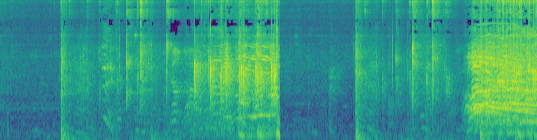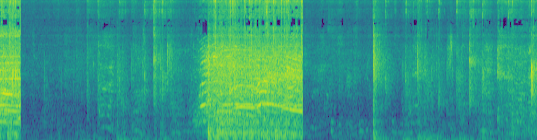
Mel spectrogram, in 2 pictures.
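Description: Table tennis ball clicking back and forth between rubber bats and the table in fast rallies. Two loud bursts of shouting voices, about two seconds each, follow won points. The rallies are spliced together, with abrupt silent gaps between them.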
